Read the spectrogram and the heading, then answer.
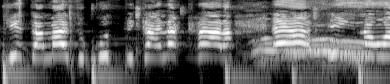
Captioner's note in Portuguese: plateia faz barulho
